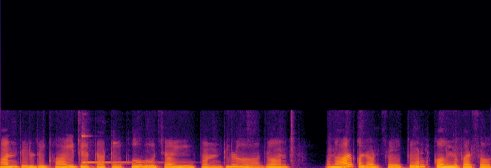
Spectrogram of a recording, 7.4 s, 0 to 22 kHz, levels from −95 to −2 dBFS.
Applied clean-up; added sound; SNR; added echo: neural mask model RNNoise.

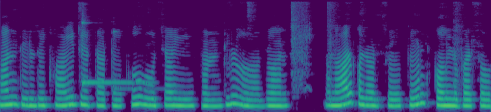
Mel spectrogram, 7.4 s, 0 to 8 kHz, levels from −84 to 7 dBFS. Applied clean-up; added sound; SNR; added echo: classical method Wiener filter.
